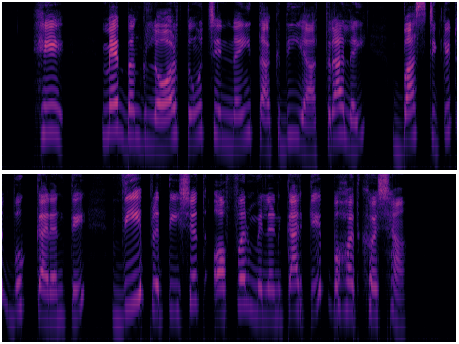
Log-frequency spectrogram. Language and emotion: Punjabi, happy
